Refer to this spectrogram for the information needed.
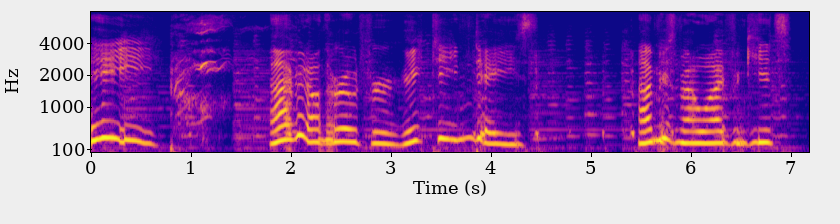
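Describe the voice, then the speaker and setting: Clear music plays in the background as the speaker uses a put-on character voice with a fairly high pitch. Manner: gruff, trucker voice.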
